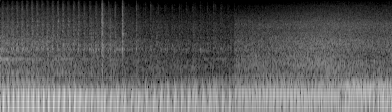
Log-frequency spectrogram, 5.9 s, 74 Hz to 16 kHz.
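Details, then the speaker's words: 2007 Kawasaki Brute Force 650 V-twin, 18 years old, idling poorly for six years, run on partial choke, before carb cleaning: uneven thumping with irregular beats and sharp exhaust pops when pulled into garage; misfire and backfire, carburetors suspected. "So, I'm not so sure that misfire really comes through too well on the camera, but you could kind of hear it backfiring a bit when I pulled it into the garage."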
